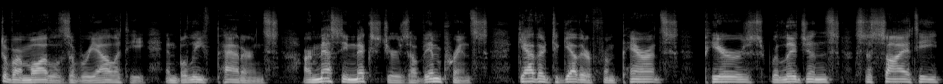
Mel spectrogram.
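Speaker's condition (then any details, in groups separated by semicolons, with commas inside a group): No condition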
